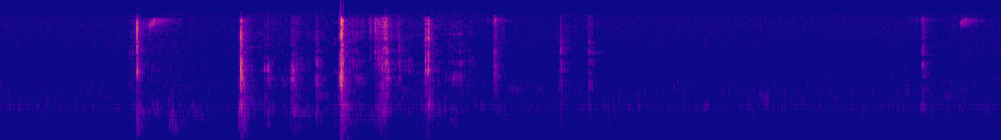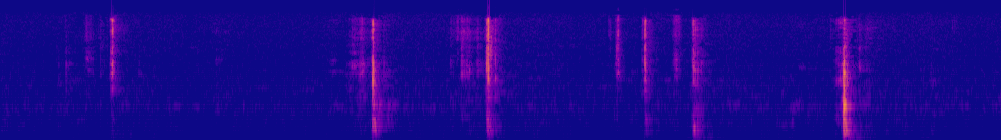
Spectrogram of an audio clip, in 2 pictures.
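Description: Crow's beak pecking and tapping at seed and peanuts on a feeder table: sharp, irregular clicks in two clusters, the loudest single tap near the end as it picks up a peanut.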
